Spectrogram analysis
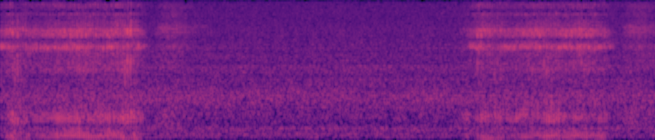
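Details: Person snoring: two long, buzzing, fluttering snores separated by a quiet pause, with steady room hiss underneath.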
